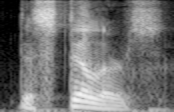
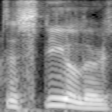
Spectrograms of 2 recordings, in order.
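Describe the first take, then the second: First: The first vowel is short, like in 'still'. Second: The first vowel is long, like in 'steel'. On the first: This is how locals in the area say it. "like they call them out there in Pittsburgh" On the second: This is the usual way most people say it. "Not the Steelers"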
